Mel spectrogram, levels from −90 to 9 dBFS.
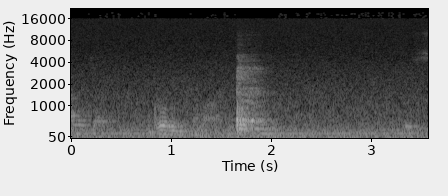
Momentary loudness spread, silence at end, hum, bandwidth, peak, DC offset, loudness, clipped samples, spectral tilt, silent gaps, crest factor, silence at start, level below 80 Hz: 12 LU; 0 s; none; 19.5 kHz; -10 dBFS; under 0.1%; -36 LUFS; under 0.1%; -6 dB/octave; none; 26 dB; 0 s; -46 dBFS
